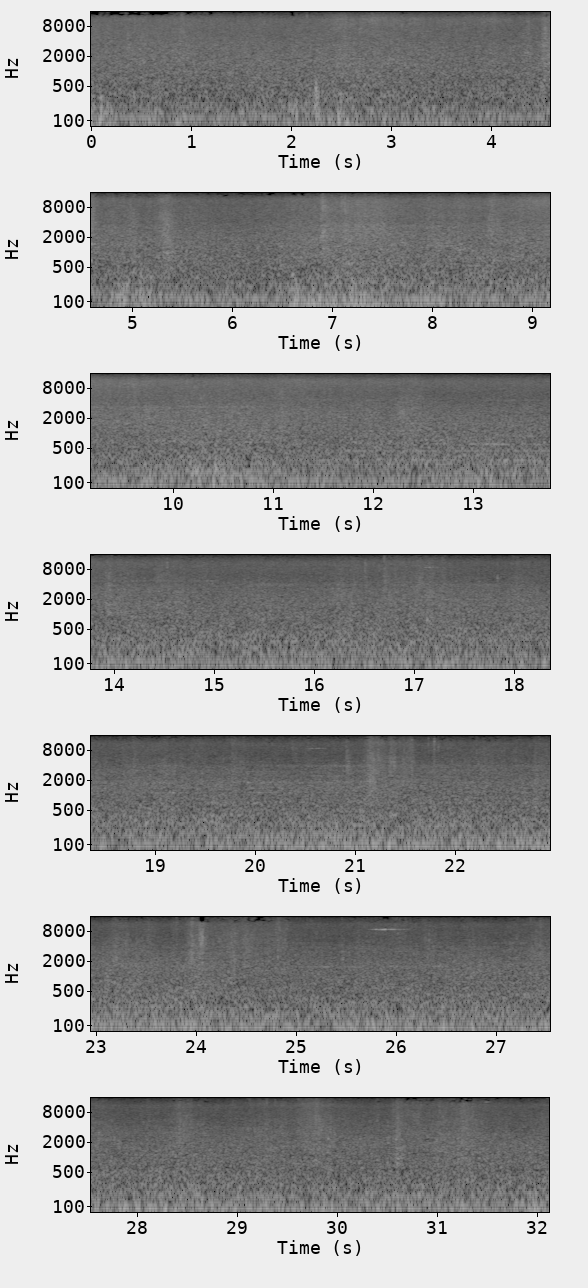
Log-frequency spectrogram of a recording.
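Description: Choppy river water washing steadily against a pier, with wind blowing on the microphone throughout.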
